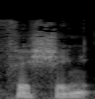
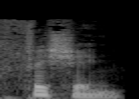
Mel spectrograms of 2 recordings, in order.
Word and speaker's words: phishing: we should explain that even though the pronunciation is the same this variety of phishing is spelt with a pH and not an F right phishing is quite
